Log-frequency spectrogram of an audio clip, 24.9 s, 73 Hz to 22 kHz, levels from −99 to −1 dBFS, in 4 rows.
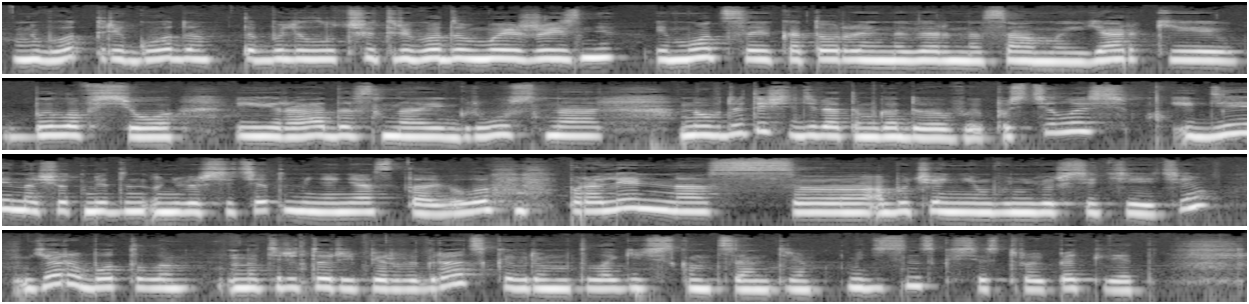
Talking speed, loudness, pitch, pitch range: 130 wpm, -14 LUFS, 230 Hz, 215-245 Hz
